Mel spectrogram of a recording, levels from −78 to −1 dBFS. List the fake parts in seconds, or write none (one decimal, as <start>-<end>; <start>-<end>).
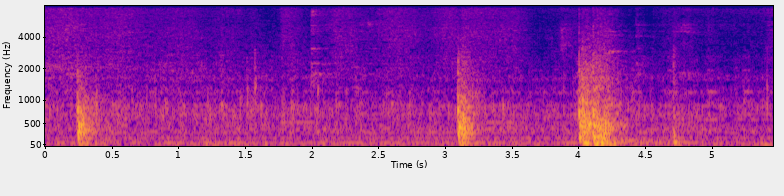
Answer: none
